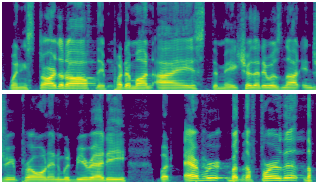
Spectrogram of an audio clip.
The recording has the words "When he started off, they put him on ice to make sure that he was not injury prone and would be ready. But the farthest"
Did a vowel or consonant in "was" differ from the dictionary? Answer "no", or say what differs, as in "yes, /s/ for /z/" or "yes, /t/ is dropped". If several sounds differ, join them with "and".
no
